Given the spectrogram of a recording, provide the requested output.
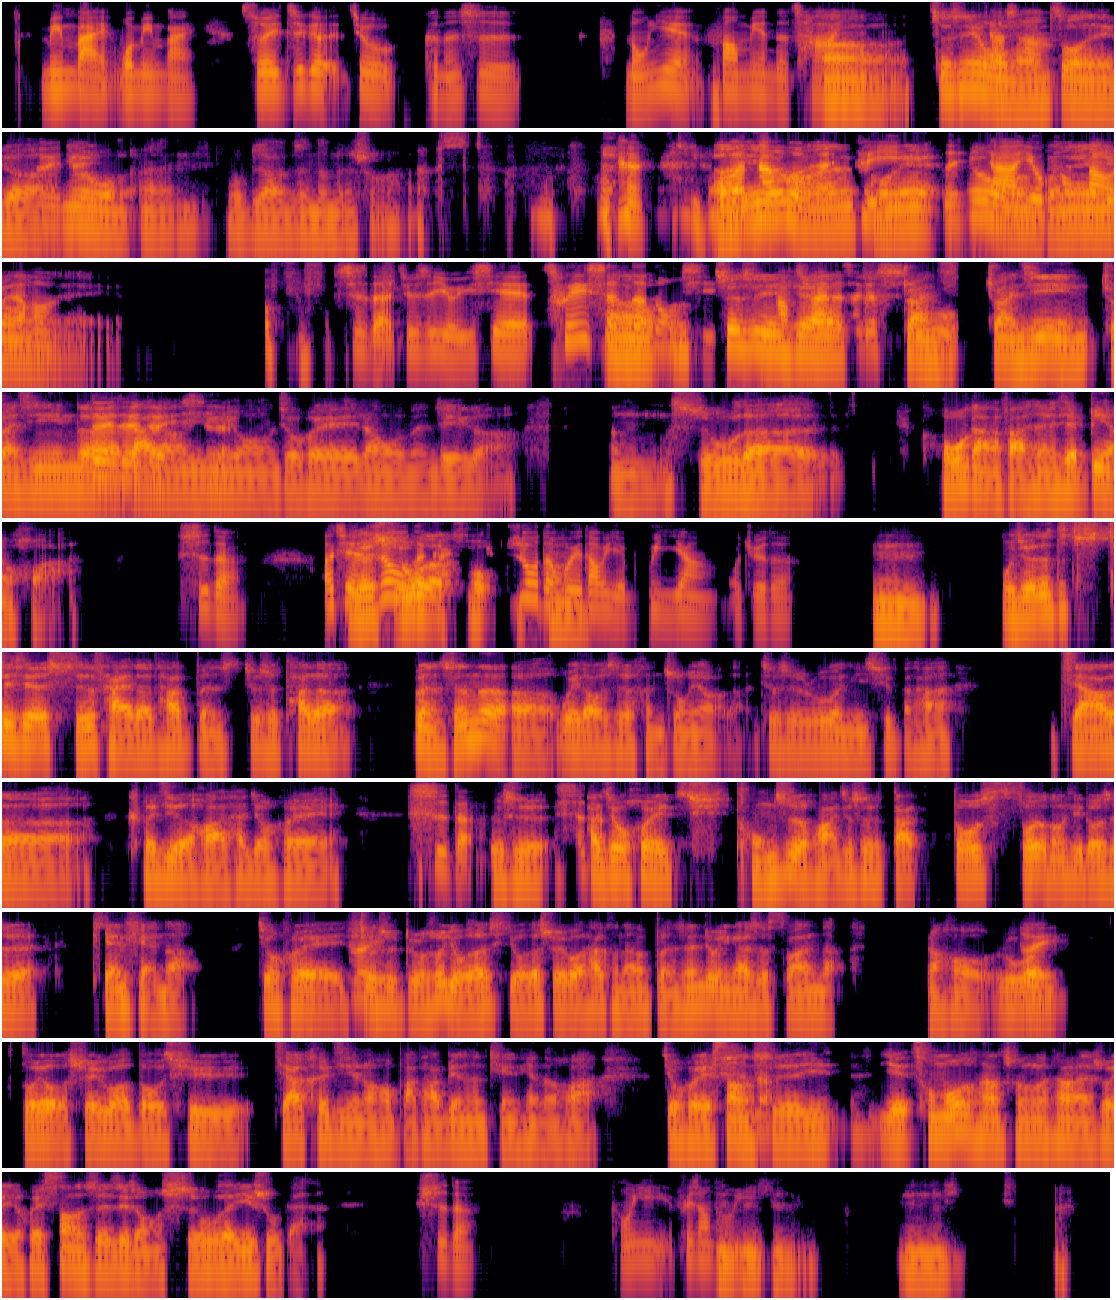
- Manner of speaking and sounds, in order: other background noise; chuckle; laugh; laugh
- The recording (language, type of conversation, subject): Chinese, unstructured, 在你看来，食物与艺术之间有什么关系？
- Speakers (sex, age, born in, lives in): female, 35-39, China, United States; male, 25-29, China, Netherlands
